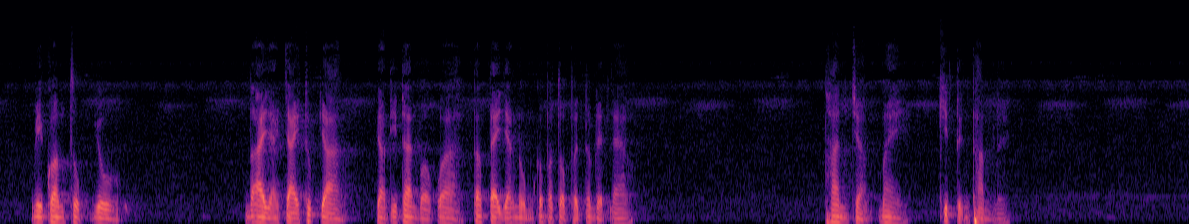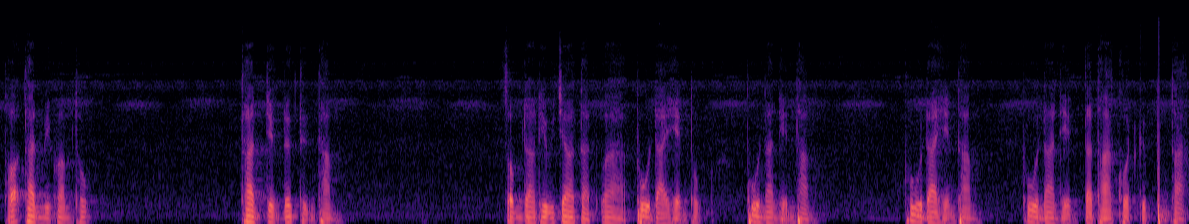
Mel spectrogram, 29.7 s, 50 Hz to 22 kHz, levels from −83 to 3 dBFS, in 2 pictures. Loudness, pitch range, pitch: -31 LUFS, 80-95 Hz, 90 Hz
